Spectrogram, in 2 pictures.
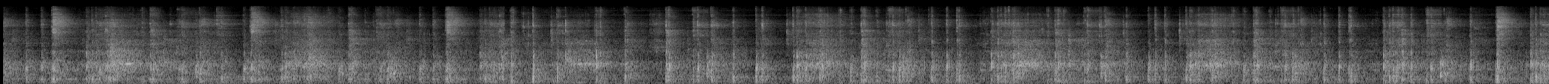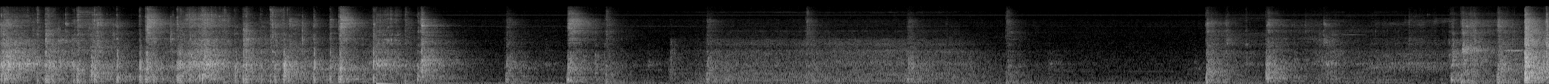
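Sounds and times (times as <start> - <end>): machine clattering: 0.0 - 19.9.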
